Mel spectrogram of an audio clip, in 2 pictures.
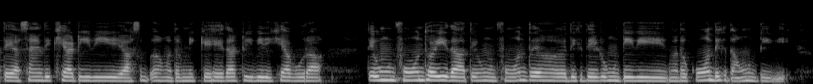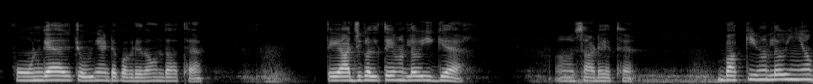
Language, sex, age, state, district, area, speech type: Dogri, female, 45-60, Jammu and Kashmir, Udhampur, urban, spontaneous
